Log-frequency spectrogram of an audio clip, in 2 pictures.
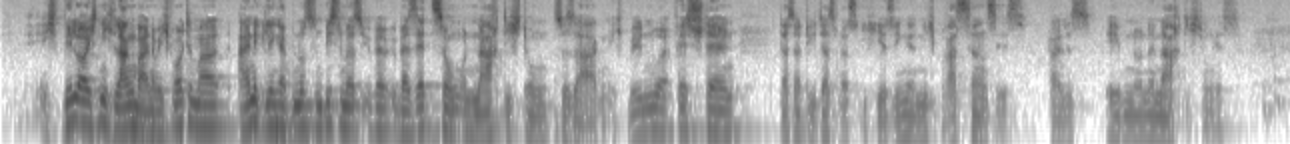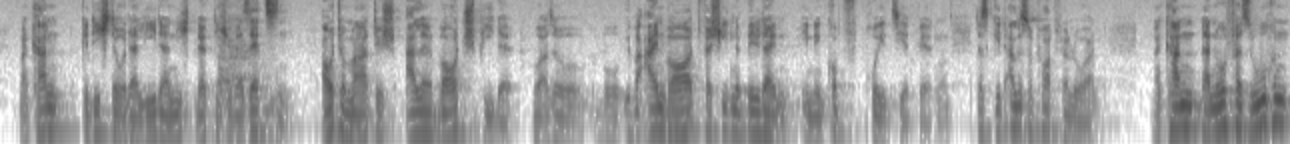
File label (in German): ansage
